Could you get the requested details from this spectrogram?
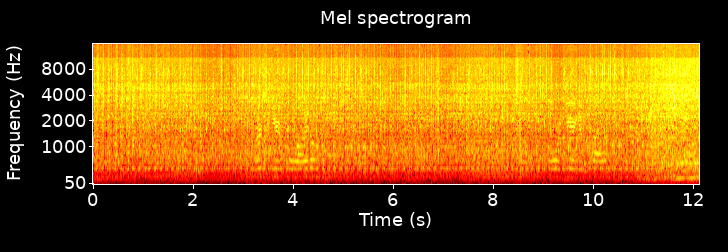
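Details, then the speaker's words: Evinrude twin 8 hp outboard on a sailboat, after cleaning a carburetor gummed by old fuel: steady, even idle with a light regular patter about four beats a second and no misses or surging. It runs fine through forward and reverse. "we then mounted the carburetor back on the engine and did a full cycle of a forward reverse gear is at full idle and everything works fine so that was the fix"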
